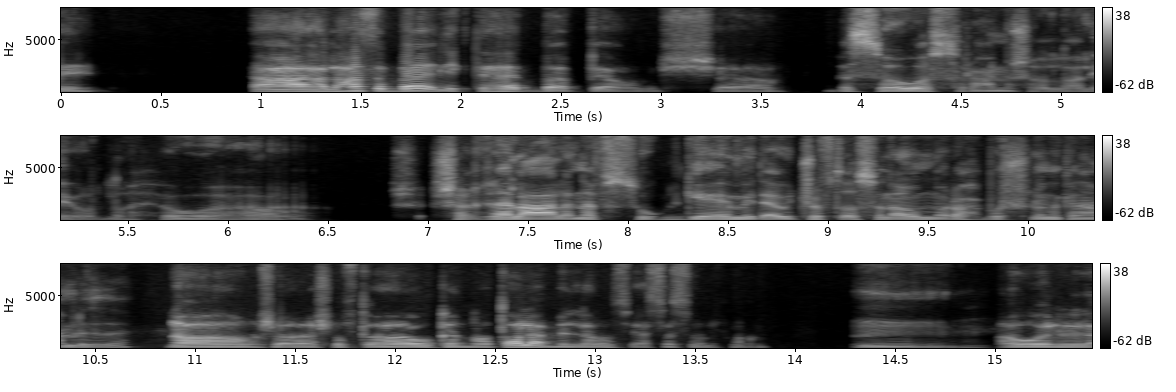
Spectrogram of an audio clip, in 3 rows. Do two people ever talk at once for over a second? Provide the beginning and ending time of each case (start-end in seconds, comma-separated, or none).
none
